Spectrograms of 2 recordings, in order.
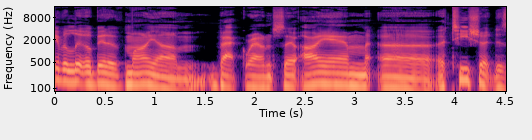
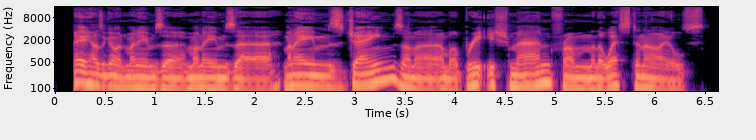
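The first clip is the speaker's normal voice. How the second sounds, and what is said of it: Put-on American accent. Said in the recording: “Why'd you start speaking with an American accent?”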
